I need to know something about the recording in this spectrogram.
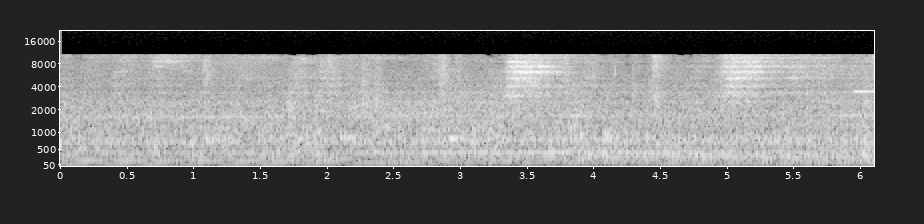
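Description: A level crossing bell rings as the train passes.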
